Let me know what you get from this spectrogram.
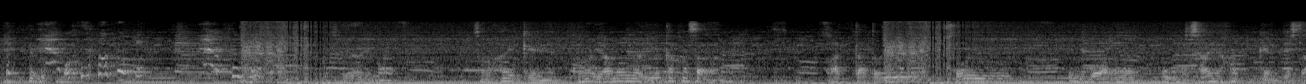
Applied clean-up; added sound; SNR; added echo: none; Engine starting / Car; 3 dB; reverberation time 1.3 s.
